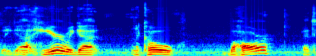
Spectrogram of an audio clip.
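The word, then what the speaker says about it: Nicole Behar: We got Nicole Bahar. That's how you pronounce that.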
